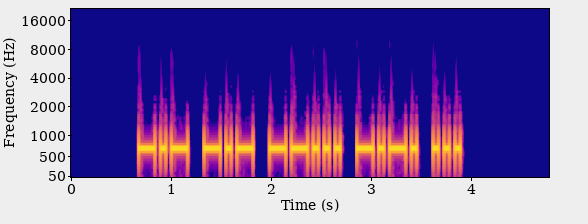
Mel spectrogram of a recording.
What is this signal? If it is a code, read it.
Morse code, heard as a keyed tone, about 26 wpm, 700 Hz. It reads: KK7CS
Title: Speed Racing - USA Call Signs 22wpm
